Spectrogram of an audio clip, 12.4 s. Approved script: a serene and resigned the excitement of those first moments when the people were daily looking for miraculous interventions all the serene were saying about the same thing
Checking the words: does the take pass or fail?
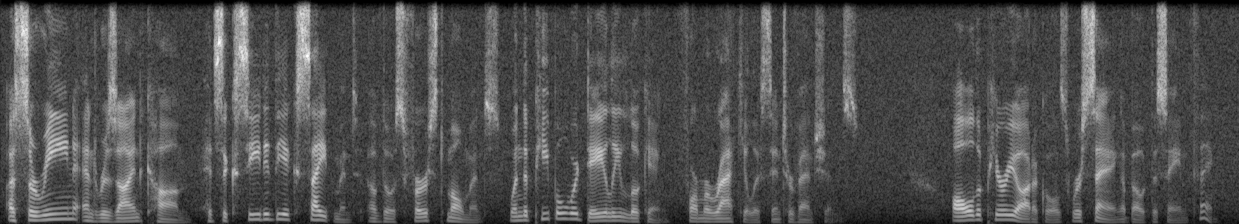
fail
